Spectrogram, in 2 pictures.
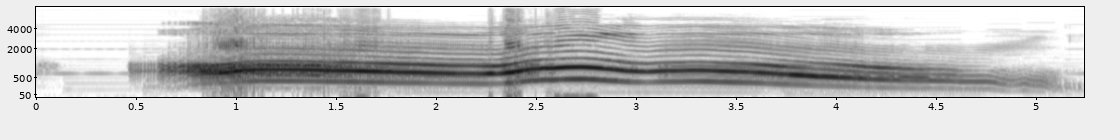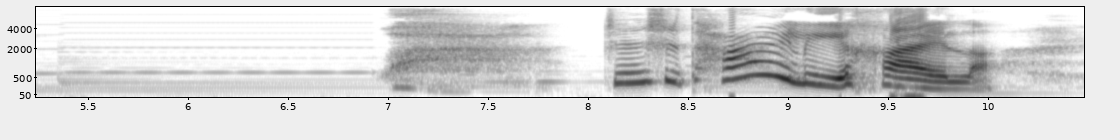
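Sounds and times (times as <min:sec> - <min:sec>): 
human voice imitating a lion's roar: 0:00.5 - 0:05.1
speech: 0:08.4 - 0:10.1.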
